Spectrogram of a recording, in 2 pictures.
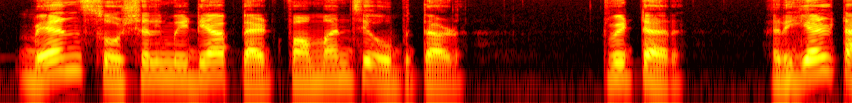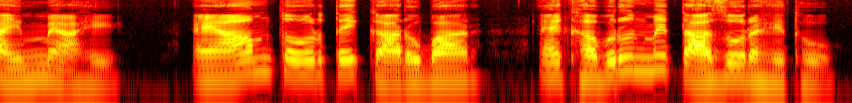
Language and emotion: Sindhi, neutral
